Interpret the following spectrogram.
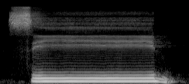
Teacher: জিহ্বার আগা সামনের নিচের দুই দাঁতের পেট ও আগার সঙ্গে লাগিয়ে উচ্চারিত হয় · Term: সিনের মাখরাজ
